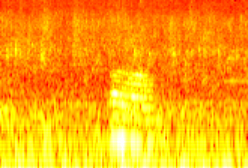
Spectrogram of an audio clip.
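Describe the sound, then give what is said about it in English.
Fruit or vegetables being washed under a running tap: a faint, steady hiss of flowing water that runs throughout. “Of course, I'm washing it again. Always wash your fruits and vegetables, even if they are organic.”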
